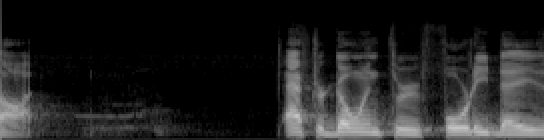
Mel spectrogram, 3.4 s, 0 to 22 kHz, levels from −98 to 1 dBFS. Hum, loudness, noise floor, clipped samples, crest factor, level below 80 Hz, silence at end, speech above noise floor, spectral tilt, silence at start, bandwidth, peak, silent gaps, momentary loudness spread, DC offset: none; -31 LUFS; -86 dBFS; under 0.1%; 18 dB; -84 dBFS; 0 s; 55 dB; -7 dB/octave; 0 s; 7.2 kHz; -14 dBFS; none; 11 LU; under 0.1%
